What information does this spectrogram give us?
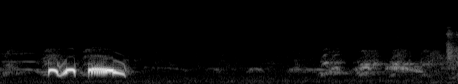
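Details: A spotted dove used as a decoy coos in the morning to call wild doves: quick wavering notes run into a longer falling coo, then silence and soft distant chirping.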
